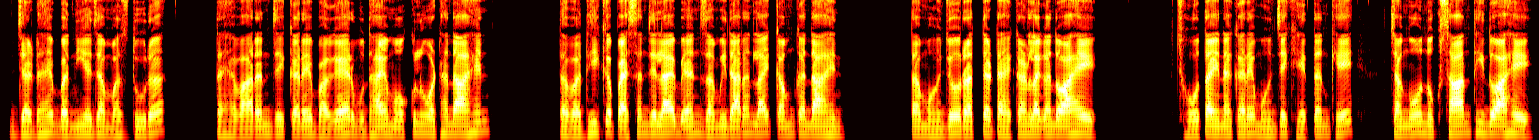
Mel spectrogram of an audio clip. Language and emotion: Sindhi, angry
